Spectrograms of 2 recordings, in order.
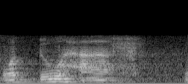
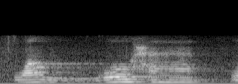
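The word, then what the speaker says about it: Wal duha (والضحى): What duha? What duha? That's not correct. The correct way, it should come from the back and upper palate. Wal duha. Wal duha.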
